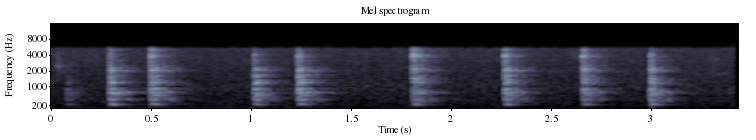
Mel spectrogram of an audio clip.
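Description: The two sides and the middle of a wooden violin scroll, from an Opus 4 violin, are tapped in a tap tone survey, giving nine short, dry knocks, several in quick pairs. Each knock has a woody tone around 250 Hz that dies away almost at once. The two sides sound very close in tone, so the scroll is judged even.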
